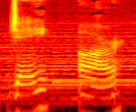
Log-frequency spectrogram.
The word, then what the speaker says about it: Jraxio: But if you need to call me something, call me Jraxio. – Jraxio? How do you... Okay, how do you spell that? – J... R-A-X-I-O.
